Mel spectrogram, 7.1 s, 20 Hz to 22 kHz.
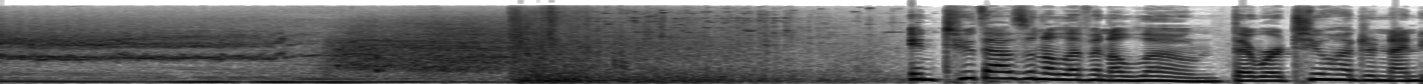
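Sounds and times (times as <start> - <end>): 
car tires screeching in a long skid: 0.0 - 4.1
car crash impact: 1.6 - 4.6
shattering debris clattering: 2.5 - 4.6
speech: 4.8 - 7.1.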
